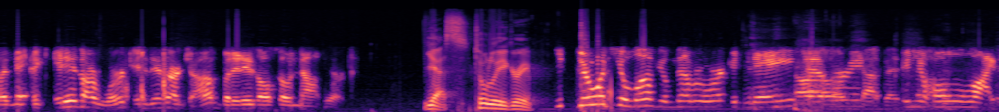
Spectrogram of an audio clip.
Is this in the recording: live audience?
no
